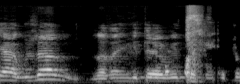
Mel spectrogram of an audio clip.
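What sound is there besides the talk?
sneeze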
